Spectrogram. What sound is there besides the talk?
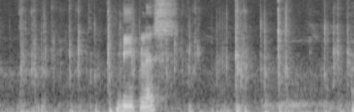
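typing Python code on a computer keyboard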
